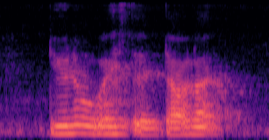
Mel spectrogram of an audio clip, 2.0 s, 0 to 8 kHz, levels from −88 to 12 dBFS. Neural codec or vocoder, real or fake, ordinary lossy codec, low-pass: vocoder, 22.05 kHz, 80 mel bands, HiFi-GAN; fake; none; 7.2 kHz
